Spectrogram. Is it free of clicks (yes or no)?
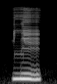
yes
